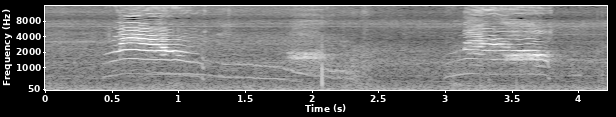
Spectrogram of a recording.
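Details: Rescued mother cat caring for her kittens and an adopted kitten, indoors; two clear harmonic meows, the first long and gently falling around 0.5–1.2 seconds, a shorter rising-falling one near 3.2 seconds, with a faint click between.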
